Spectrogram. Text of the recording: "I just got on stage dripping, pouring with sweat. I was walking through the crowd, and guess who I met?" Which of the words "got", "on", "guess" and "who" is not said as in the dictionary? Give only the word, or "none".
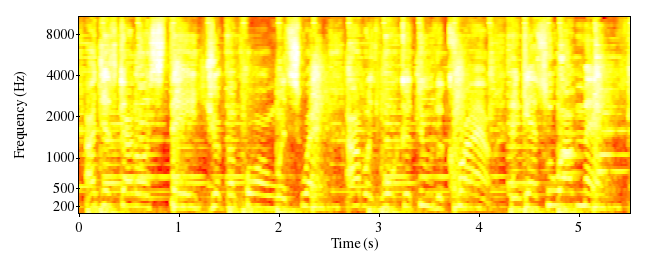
on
